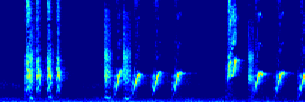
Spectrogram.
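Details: Lure song of a greater green leafbird (cucak ijo), used to set other birds singing: a quick run of rising, whistled upslurs near one pitch, each repeated about every quarter second, with scratchy chips before them.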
